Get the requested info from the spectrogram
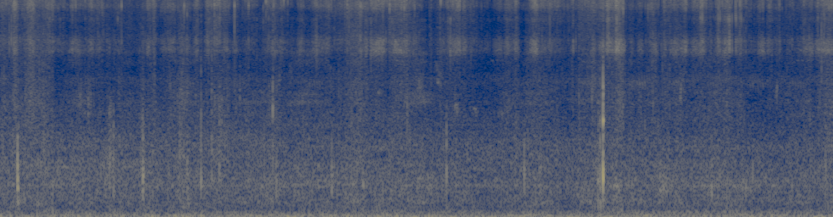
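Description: Footsteps on a rocky path of loose stones through dry brush: irregular small crunches and clicks of stones and stems underfoot, with one louder clack about three-quarters of the way through.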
